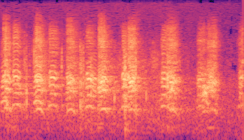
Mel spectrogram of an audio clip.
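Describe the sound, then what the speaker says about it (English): Barnacle geese honk on Arctic shores, a loud nearby chorus of repeated nasal yelping calls overlapping in quick, uneven bursts with no pauses between them. "Barnacle geese have returned to the Arctic shores"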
